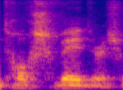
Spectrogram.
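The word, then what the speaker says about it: Torres Vedras: And I spoke Portuguese in a certain way because I lived in Tochvedres, which is the way they would pronounce it, which is about 40 miles outside of Lisbon.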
